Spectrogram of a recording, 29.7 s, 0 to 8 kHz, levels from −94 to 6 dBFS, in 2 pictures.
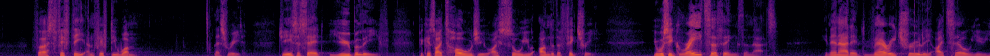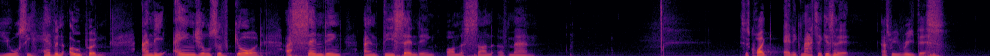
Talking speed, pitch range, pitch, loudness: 130 wpm, 115-170 Hz, 135 Hz, -41 LUFS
